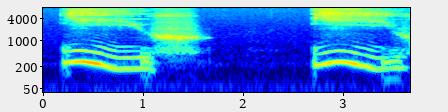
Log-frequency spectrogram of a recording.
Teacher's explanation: On its way from the E vowel to the release of the ch, the tongue actually falls or moves to a lower position in the mouth. If it didn't, the word would sound like this. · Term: darker sound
